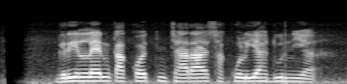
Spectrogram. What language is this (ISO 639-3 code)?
sun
